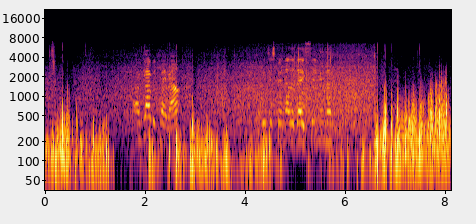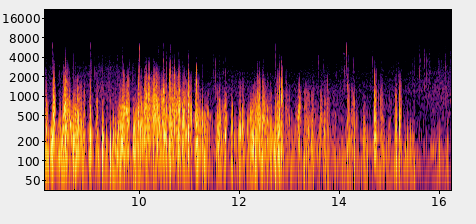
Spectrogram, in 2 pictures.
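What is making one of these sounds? Wind blows hard and buffets outdoors.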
